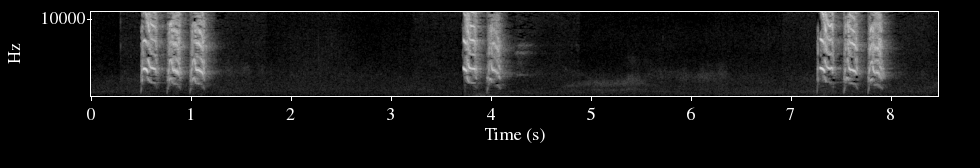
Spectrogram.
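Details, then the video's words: Ring-necked parakeet uttering short clusters of strident, squawking notes, three, then two, then three, spaced by pauses of a few seconds. "ring neck parrot calling song"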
